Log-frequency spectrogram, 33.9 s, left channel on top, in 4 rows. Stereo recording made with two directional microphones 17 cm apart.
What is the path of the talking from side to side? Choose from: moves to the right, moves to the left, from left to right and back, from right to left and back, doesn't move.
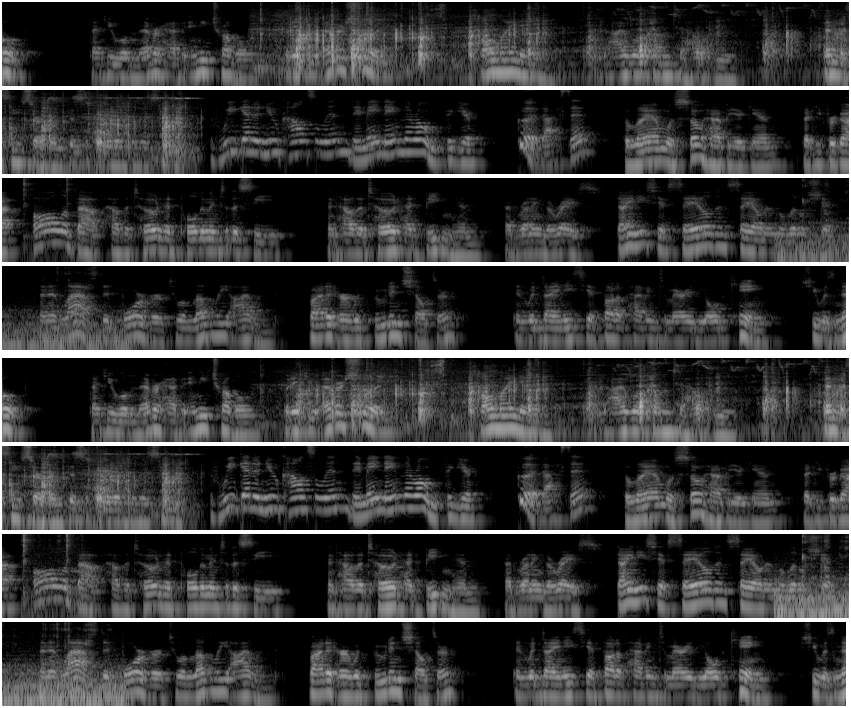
from right to left and back.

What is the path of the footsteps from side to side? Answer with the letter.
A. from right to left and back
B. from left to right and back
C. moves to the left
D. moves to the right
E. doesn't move
B.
